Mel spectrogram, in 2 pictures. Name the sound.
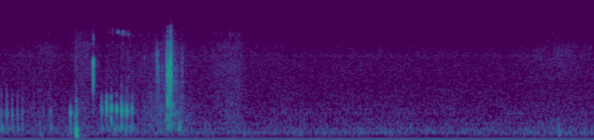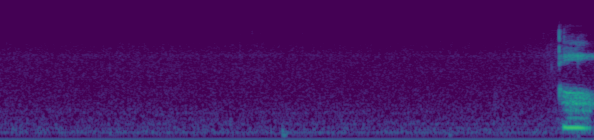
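cat purring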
